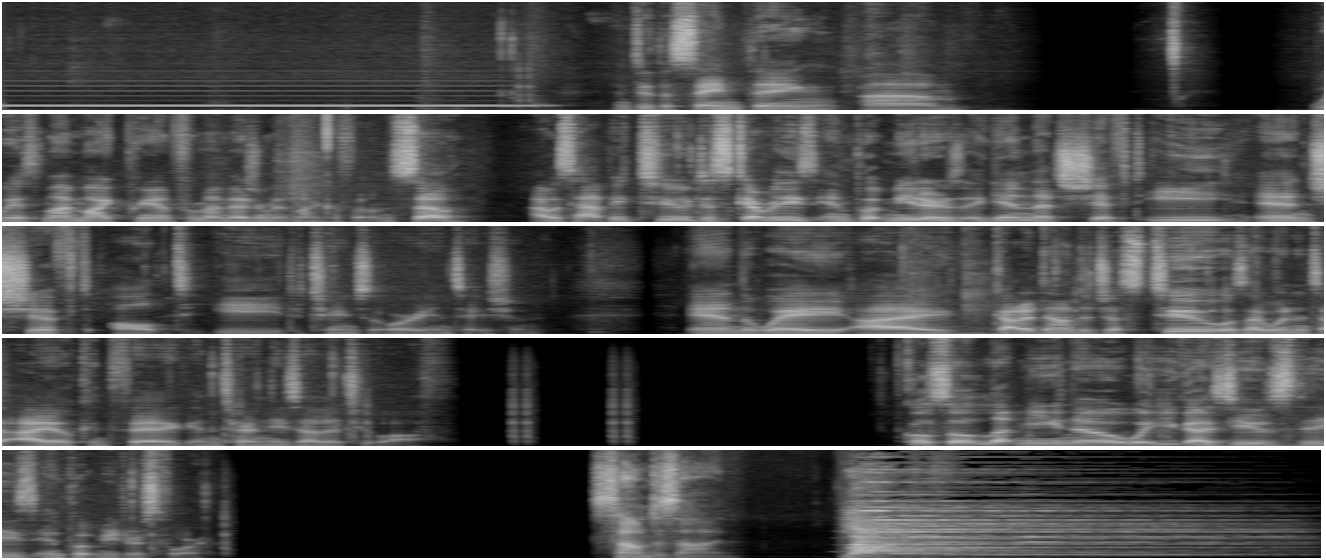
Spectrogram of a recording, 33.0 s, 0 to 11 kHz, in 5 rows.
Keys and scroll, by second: 11.9 alt+shift+e, 19.6 alt+a.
